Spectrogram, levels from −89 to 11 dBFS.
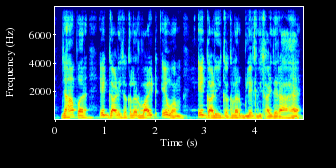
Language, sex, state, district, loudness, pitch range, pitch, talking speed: Hindi, male, Jharkhand, Palamu, -14 LUFS, 120-140 Hz, 130 Hz, 205 wpm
